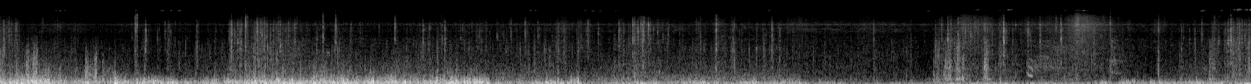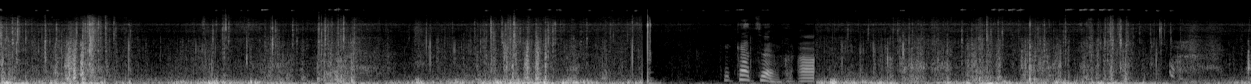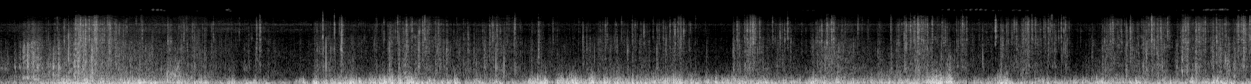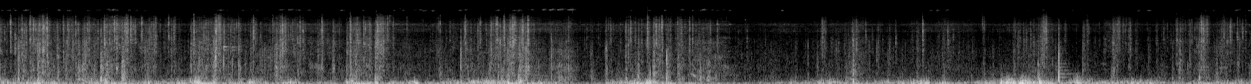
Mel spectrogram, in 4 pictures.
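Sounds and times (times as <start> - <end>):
wind rumble on microphone: 0.0 - 19.8, 20.5 - 50.0
bike frame and chain rattling: 0.0 - 50.0
tyres on dirt: 0.0 - 50.0.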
